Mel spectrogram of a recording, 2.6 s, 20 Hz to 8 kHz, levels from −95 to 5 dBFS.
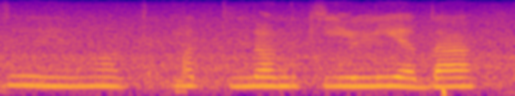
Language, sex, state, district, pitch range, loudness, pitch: Kannada, female, Karnataka, Bidar, 235-245 Hz, -18 LUFS, 240 Hz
